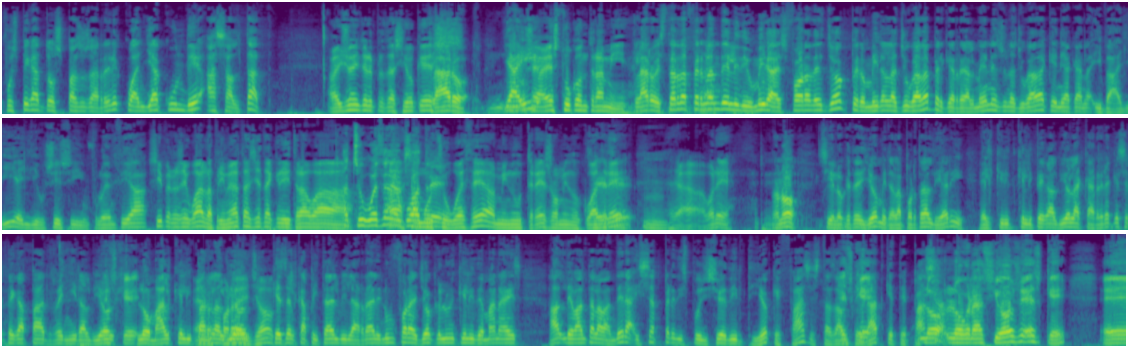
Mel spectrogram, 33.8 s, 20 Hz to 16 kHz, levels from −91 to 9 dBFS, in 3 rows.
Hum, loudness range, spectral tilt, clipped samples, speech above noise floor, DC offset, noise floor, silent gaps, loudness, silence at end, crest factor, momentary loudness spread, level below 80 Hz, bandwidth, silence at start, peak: none; 5 LU; -5.5 dB/octave; under 0.1%; 19 dB; under 0.1%; -32 dBFS; none; -13 LUFS; 0 s; 12 dB; 9 LU; -40 dBFS; 14.5 kHz; 0.05 s; 0 dBFS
